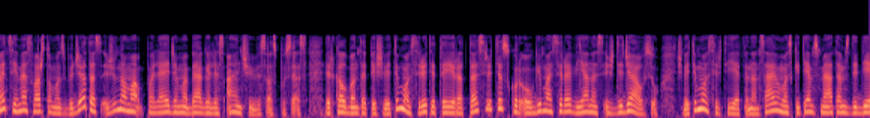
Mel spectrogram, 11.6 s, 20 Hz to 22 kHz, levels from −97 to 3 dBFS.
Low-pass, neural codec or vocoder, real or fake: 7.2 kHz; none; real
